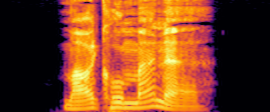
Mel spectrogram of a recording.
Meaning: a member of the Marcomanni tribe
- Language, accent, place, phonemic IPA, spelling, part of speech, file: German, Germany, Berlin, /maʁkoˈmanə/, Markomanne, noun, De-Markomanne.ogg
